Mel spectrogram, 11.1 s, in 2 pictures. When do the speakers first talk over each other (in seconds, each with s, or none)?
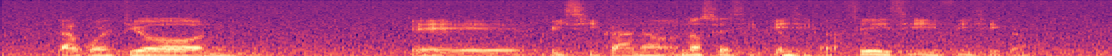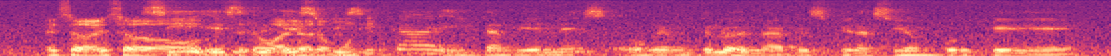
6.3 s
